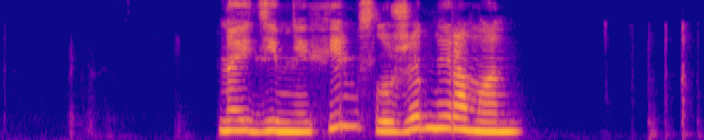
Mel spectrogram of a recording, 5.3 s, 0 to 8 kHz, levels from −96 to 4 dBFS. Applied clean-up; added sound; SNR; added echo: neural mask model DeepFilterNet 3.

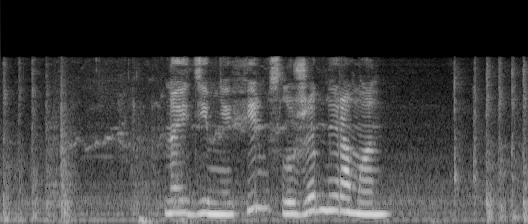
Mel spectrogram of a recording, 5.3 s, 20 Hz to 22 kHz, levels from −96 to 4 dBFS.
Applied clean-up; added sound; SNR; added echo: none; Squeak; 15 dB; reverberation time 0.2 s.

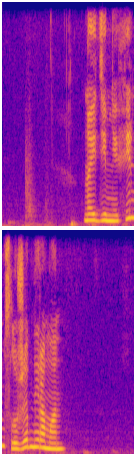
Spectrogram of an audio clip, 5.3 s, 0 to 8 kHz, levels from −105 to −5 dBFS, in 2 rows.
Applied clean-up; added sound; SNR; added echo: none; none; none; none.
